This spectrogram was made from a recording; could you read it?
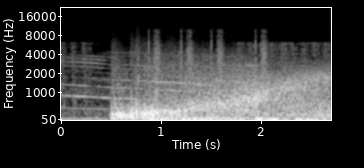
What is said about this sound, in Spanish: El refugio cruje por todas sus junturas bajo la explosión de un obús. Afortunadamente era ligero.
